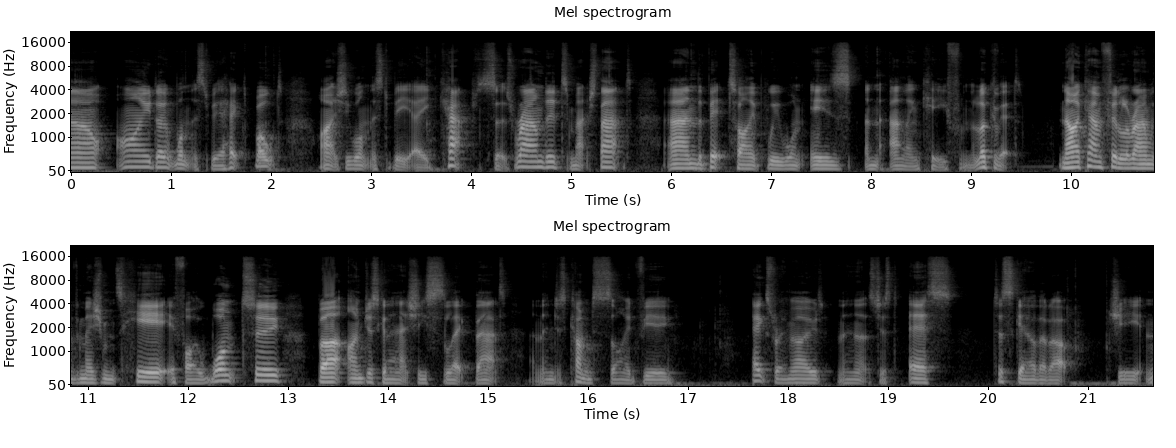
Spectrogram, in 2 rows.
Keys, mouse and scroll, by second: 0.1 shift+middle click, 1.9 click, 6.1 click, 13.6 click, 13.9 double click, 14.7 scroll down 1, 15.6 click, 16.7 shift+z, 17.1 shift+middle click, 17.3 scroll up 1, 18.0 s, 20.1 click, 20.8 g, 21.1 z.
